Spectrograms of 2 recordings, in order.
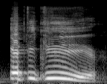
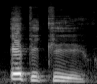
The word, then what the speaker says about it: Épicure: Évidemment, cette école de philosophie a pour chef de de file Épicure. Épicure, E accent aigu, P I C U R E.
